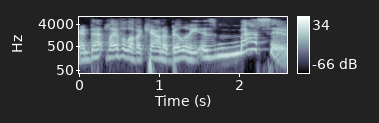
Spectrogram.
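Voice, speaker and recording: At a moderate pace, a man speaks with very wide swings in pitch. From Australia. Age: 40s. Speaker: software company founder. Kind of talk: podcast interview. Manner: halting, many restarts and fillers.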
